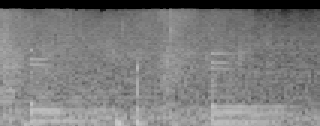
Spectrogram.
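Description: Light background music with two short pitched notes, over a faint swishing of a craft stick stirring glitter into a glue-and-shaving-cream fluffy slime base.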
